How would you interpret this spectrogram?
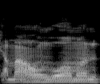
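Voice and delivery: rough-edged, croaking, creaky complaining voice. Imitating how Tim might sound: Tim's voice. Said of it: "You think that's what Tim would sound like?".

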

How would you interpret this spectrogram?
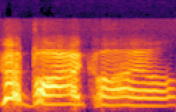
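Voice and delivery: casual, tossed-off, offhand delivery. Telling a story about Kris Jenner at Nobu, the speaker quotes her: imitating Kris Jenner. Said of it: "and she was like".

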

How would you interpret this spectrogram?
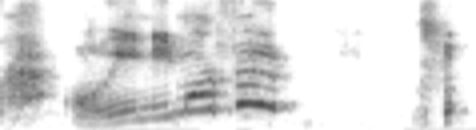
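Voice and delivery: very high, chirping, swooping birdlike voice. In a role-play game, a player answers another player in a bird voice. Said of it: "You guys like my bird voice?".

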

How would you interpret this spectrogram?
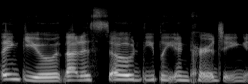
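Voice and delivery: speaking while crying, teary voice. Thanking the other speaker after hearing their answer, speaking while crying. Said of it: "I'm crying".

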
